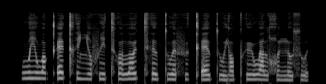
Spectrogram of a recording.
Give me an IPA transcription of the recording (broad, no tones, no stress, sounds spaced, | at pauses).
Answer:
w i w ɔ kʼ ɛ kʰ ɘ ʎ ɔ f i tʰ u lˠ ʉ tʰ ɘ tʷ ɛ f ʉ kʼ ɛ tʷ ə j ɔ pʰ ʉ w ɘ lˠ χʷ ə n ʊ sʷ ɪ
